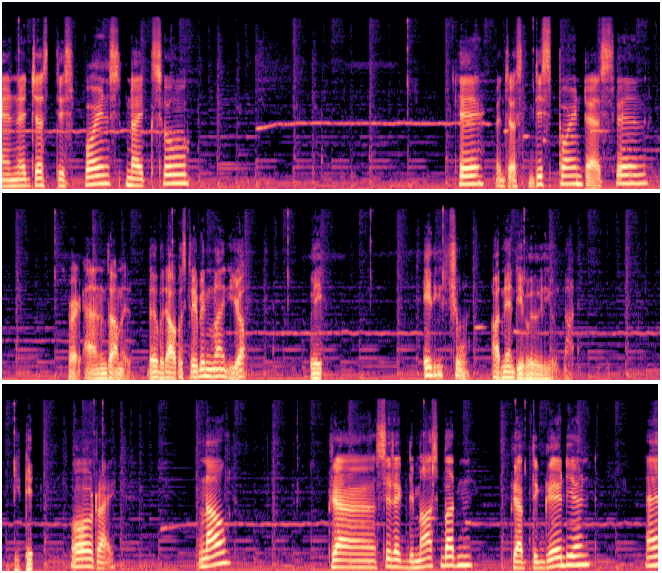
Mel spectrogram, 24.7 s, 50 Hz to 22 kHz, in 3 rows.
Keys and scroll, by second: 21.7 ctrl+=.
